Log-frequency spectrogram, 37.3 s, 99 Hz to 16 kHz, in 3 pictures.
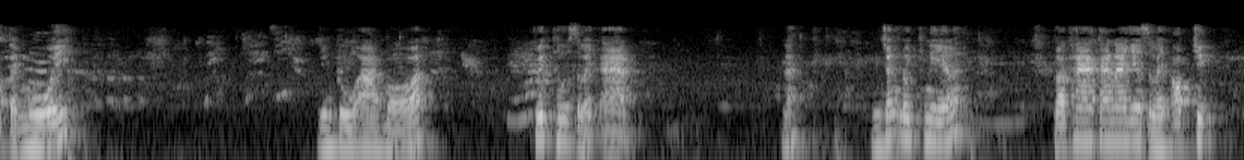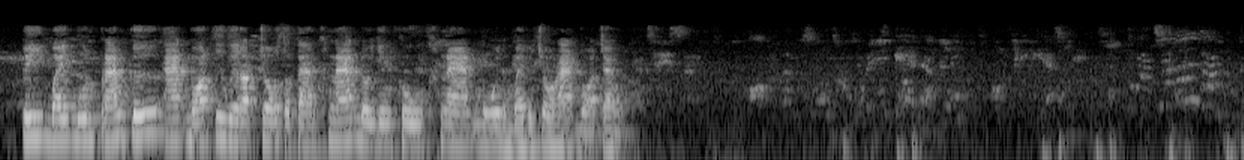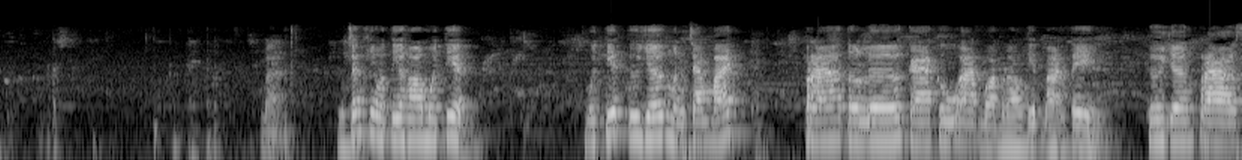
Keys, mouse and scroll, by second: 0.5 shift+o, 2.2-8.5 drag, 9.5 space, 9.9 click, 10.0 space, 20.7 ctrl+Num_Lock, 21.3 ctrl+z, 25.6 space, 25.8 click, 26.1 space, 26.6 ctrl+z, 27.5 space, 27.7 click, 28.0 space, 29.8 click.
